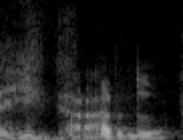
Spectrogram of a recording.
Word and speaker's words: Ricciardo: O Ricciardo vem da Itália, apesar que a pronúncia correta, é o que ele, pelo menos é o que ele pede, né? Por ter nascido na Austrália, a pronúncia é Ricardo.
